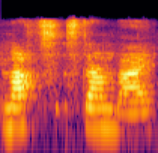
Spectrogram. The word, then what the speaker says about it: Mats Strandberg: It's The Key, and it's by Mats Strandberg and Sara Elfgren. And I pronounced that in Swedish because it's Swedish authors, so I felt like I just had to pronounce them in Swedish.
